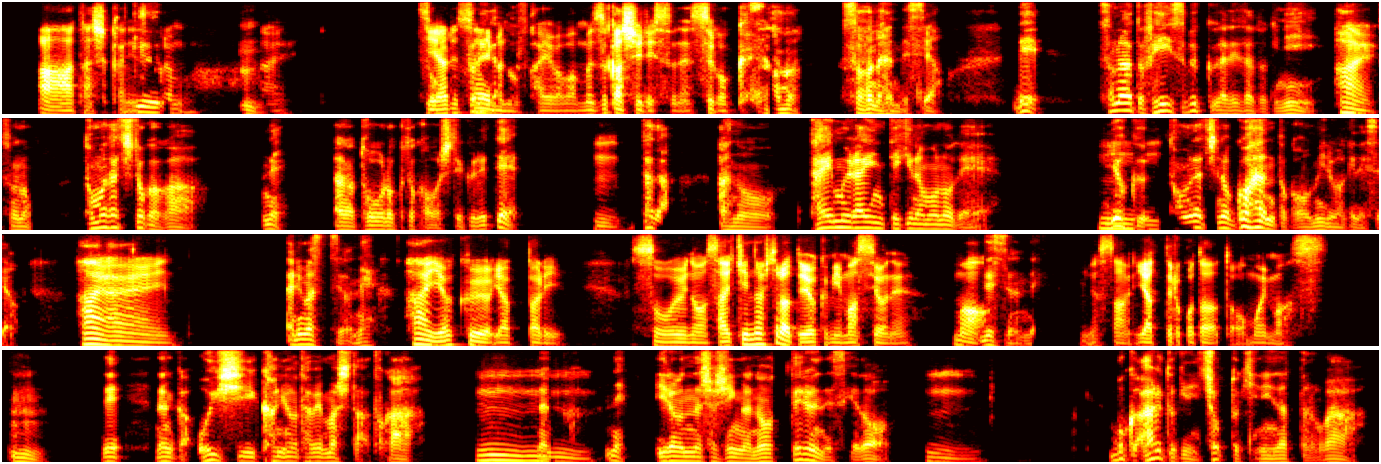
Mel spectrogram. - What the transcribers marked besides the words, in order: in English: "リアルタイム"; other background noise; tapping
- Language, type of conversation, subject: Japanese, advice, 同年代と比べて焦ってしまうとき、どうすれば落ち着いて自分のペースで進めますか？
